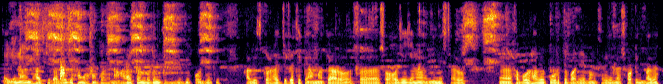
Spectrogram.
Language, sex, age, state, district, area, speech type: Bengali, male, 30-45, West Bengal, Purba Bardhaman, urban, spontaneous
